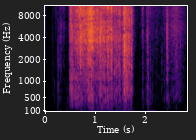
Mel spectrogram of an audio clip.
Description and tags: tearing paper 16
This is a sample from my sample pack "tearing a piece of paper".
